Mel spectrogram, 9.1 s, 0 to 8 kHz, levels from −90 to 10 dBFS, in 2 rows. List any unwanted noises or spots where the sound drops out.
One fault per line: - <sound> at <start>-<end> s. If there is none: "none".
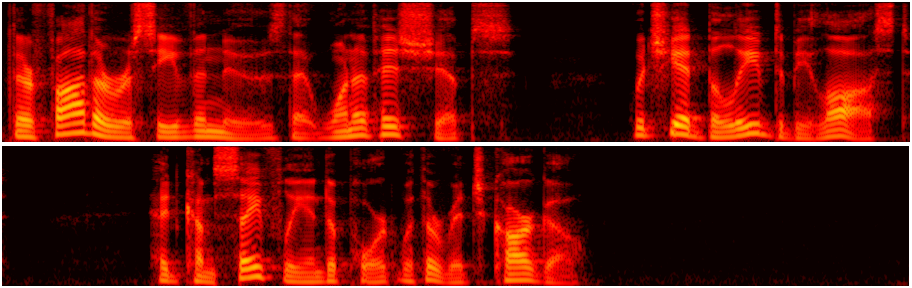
none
